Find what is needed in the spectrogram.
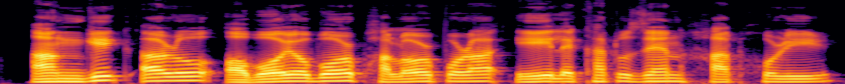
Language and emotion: Assamese, neutral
